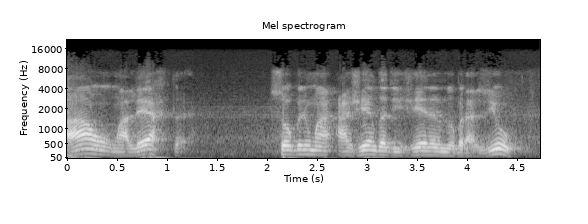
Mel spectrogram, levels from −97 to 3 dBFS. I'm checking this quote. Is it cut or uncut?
uncut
